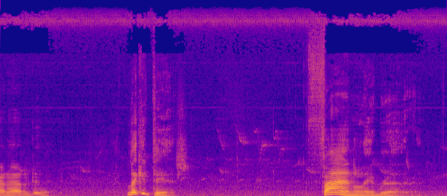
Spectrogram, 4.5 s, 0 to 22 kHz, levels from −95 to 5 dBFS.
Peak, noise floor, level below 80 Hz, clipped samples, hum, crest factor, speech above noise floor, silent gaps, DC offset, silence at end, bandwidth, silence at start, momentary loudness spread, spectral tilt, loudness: -4 dBFS; -48 dBFS; -52 dBFS; under 0.1%; none; 22 dB; 26 dB; none; under 0.1%; 0.25 s; over 20 kHz; 0 s; 25 LU; -5.5 dB/octave; -22 LUFS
